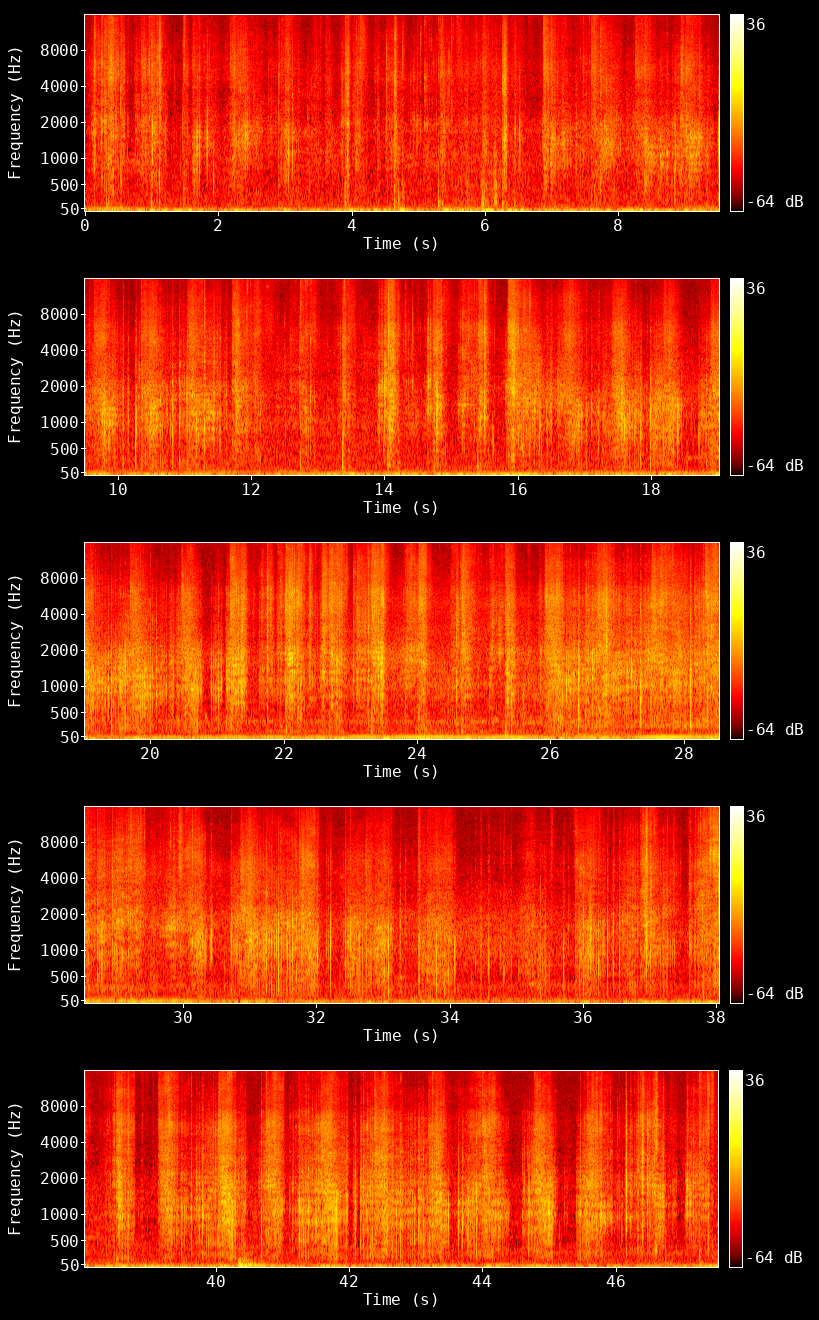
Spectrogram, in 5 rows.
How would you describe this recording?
village Weyer, Villmar, walking around the church on frozen ground, -12°, (Sony PCM D50, Primo EM172)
